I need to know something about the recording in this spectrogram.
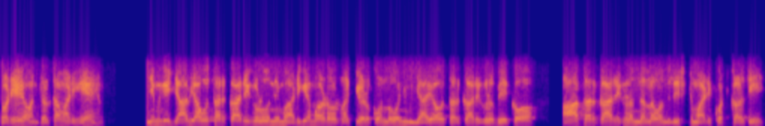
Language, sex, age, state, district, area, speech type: Kannada, male, 60+, Karnataka, Bellary, rural, conversation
